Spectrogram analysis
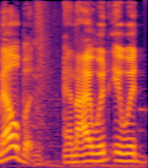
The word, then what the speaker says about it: Melbourne: Florida and you're like oh look they have a melbin here too and they're like what the fuck it's pronounced Melbourne is that one noteworthy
